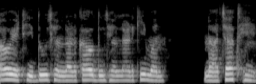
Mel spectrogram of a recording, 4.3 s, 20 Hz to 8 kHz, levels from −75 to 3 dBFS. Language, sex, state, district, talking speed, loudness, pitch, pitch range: Chhattisgarhi, male, Chhattisgarh, Jashpur, 180 wpm, -18 LUFS, 170 Hz, 160-180 Hz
